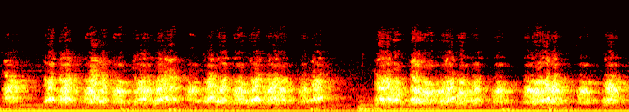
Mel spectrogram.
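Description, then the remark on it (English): A loud, dense chorus of many sled dogs baying and barking at once from inside a short hut, overlapping howls and yelps with a brief lull midway before the racket resumes, no voices. “Because a cacophony of baying and barking issues from the hut.”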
